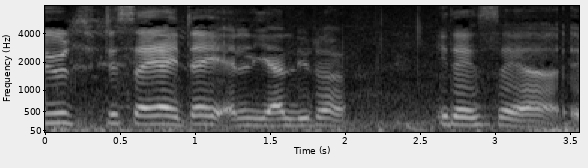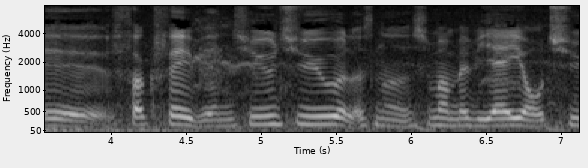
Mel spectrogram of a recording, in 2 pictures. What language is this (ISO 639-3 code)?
dan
